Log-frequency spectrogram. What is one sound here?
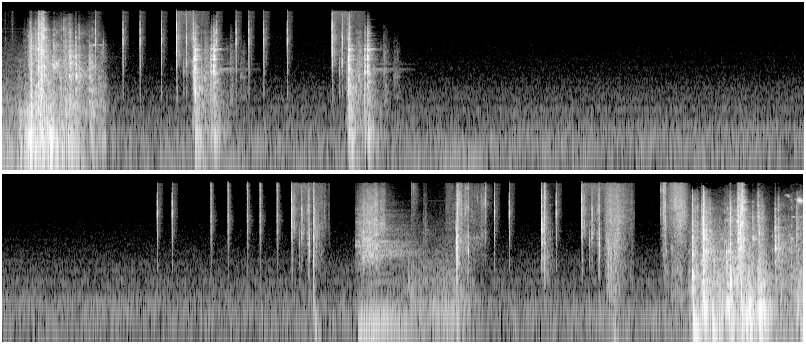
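Short menu clicks and beeps sound in quick succession.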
